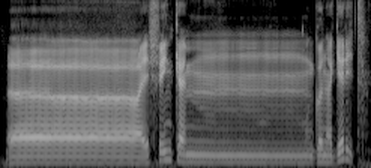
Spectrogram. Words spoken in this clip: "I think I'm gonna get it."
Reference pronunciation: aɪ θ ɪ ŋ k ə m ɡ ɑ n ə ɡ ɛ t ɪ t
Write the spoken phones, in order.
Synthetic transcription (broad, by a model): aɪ f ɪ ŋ k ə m ɡ ɑ n ə ɡ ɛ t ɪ t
